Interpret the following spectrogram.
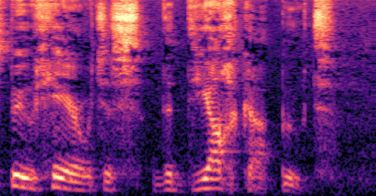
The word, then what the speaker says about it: Tjakke: here which is the diaka boot spelt what is all speller t j a k k e for those of you that are from sweden i apologize for my pronunciation i think it's yakka and like i said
